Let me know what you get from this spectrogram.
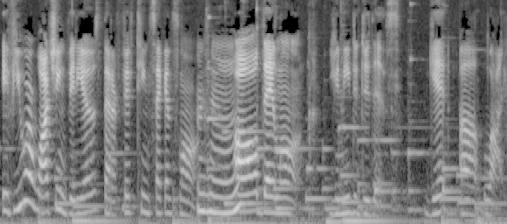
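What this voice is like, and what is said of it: Sweet, soft, low voice. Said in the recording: “I'm going to say this really nice and really sweet in my nice voice ... I'm going to say it in my sweet voice ... I said it really low”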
